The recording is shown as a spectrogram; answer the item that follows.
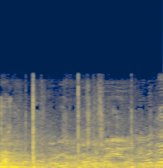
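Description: A basketball being dribbled on an outdoor court, bouncing repeatedly, with people talking in the background.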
